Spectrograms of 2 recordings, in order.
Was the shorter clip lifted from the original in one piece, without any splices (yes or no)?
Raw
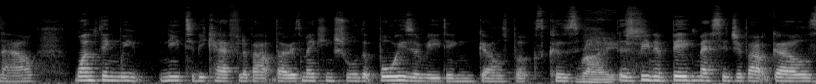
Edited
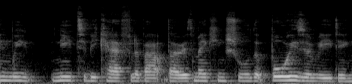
yes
